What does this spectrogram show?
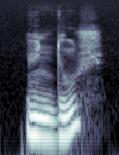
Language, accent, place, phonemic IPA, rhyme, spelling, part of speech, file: French, France, Paris, /duʃ/, -uʃ, douche, noun / verb, Fr-douche.ogg
- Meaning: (noun) shower; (verb) inflection of doucher: 1. first/third-person singular present indicative/subjunctive 2. second-person singular imperative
